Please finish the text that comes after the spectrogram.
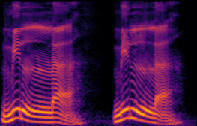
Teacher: suara nun mati ini masuk ke lam sehingga timbul tasydid. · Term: idgham bila guna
